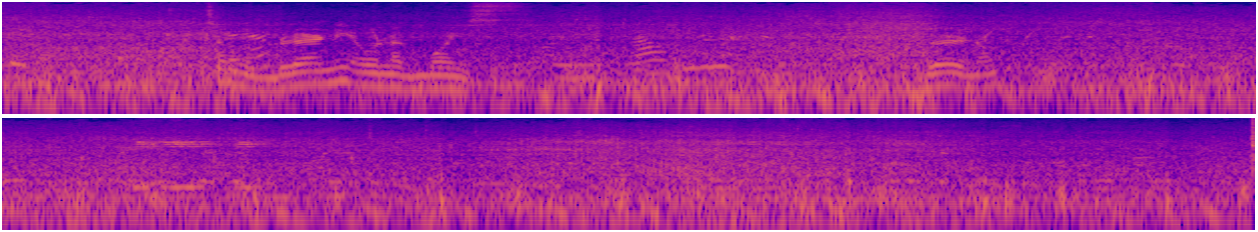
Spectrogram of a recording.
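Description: Car tyres slosh through deep floodwater.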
